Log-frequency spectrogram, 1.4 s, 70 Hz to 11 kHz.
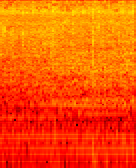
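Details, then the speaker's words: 2010 Ford Edge 3.5 L V6 after starter motor replacement (old starter fried): starts and idles smoothly with even low hum, no knocks, ticks or stumbles; normal. "and we have fire so we've done our job right we got the starter going we got it in"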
